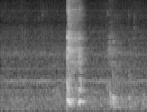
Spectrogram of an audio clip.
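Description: A woman coughing: two quick coughs about a second in, then a softer one.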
